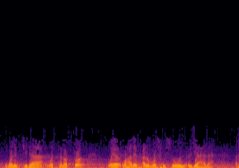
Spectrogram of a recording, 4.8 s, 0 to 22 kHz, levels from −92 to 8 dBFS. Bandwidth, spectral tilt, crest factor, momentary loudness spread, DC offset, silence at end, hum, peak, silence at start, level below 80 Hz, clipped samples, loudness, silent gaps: 3.8 kHz; -14.5 dB/octave; 14 dB; 12 LU; under 0.1%; 0 s; none; -6 dBFS; 0 s; -34 dBFS; under 0.1%; -19 LUFS; none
